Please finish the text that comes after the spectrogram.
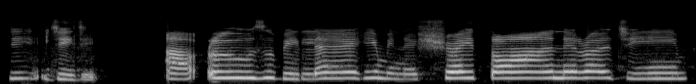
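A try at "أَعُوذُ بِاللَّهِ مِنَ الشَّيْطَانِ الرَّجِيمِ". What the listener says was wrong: आपने आउज़ु में जाल की अदायगी सही नहीं करी, आइन तो फिर भी ठीक निकला आपका, है ना।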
